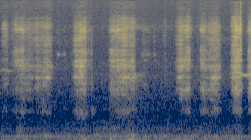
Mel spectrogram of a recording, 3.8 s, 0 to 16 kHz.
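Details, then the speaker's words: Rohde & Schwarz SMAF BN41404 signal generator (1954, tube, heavily corroded) during teardown: uneven harsh metallic rasping as a shaft is turned, a part touching something it shouldn't; metal-on-metal scraping, judged broken beyond repair. "yeah and it feels like it is touching something it is not supposed to touch can you hear this this sounds like metal against metal so this is definitely broken"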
